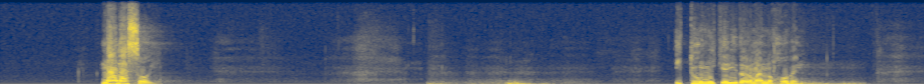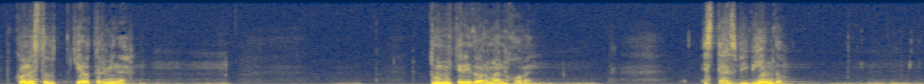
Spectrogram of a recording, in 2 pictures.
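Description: An older man speaks with animation through a microphone, echoing in a large room.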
